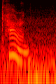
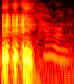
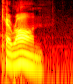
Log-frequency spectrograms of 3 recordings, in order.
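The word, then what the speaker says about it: Charon: coin I see you described it only your pronunciation is a little off the name you heard wasn't Karen it was c h a r o n there you go as in Kon the Fairman of the Dead Kon Kon who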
